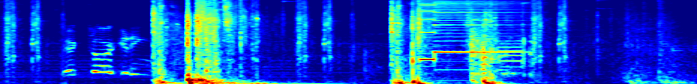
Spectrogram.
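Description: A sniper rifle fires a loud, echoing shot.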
